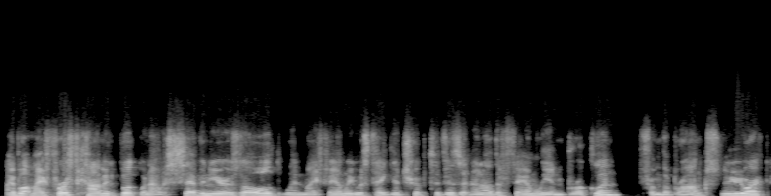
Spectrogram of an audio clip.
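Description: A man's voice: medium pitch, vocal fry, husky. An older man born in Israel, a comic store owner, telling stories from his past in a wry, reflective, casual interview. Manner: reflective, wry, unhurried storytelling. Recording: dull lo-fi remote audio.

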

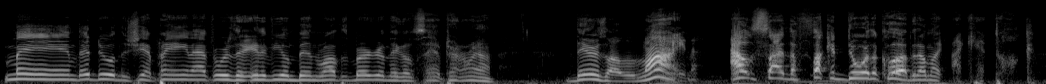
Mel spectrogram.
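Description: Man, high voice, comic storyteller, cusses freely, casual studio talk. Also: moderate pace, no room sound. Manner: swears a lot, tells stories with loud laughs. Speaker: comedian, host. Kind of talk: casual chat. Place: podcast studio.

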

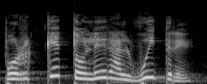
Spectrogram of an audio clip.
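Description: A woman's voice: high-pitched, big pitch swings, takes it slowly, a little mellow, faint music behind, exaggerated voice. A woman playing a polite, eager lady passer-by in an audio story, with a theatrical, obliging manner. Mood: curious. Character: polite, eager passing lady offering help.

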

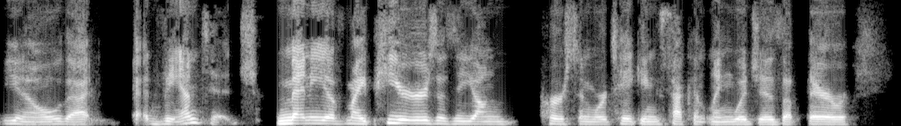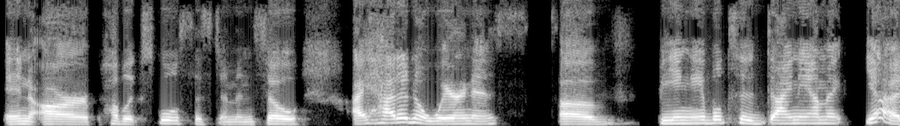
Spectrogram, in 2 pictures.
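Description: A woman's voice: deep voice, no echo. A middle-aged woman from upstate New York, answering interview questions thoughtfully and searching for words as she talks. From Buffalo, New York, United States. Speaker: podcast guest, outdoor play educator.

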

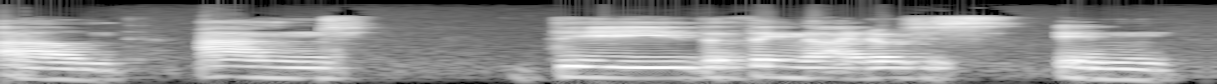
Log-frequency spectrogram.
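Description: Male guest expert, gravelly voice, dull echoey remote audio. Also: mid-range voice, level tone, slow, fairly bright tone. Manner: thoughtful, explanatory, with hesitations. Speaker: business psychologist, guest. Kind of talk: interview answers.

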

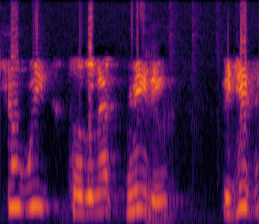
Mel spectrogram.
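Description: A man speaking as a township supervisor at a public meeting, measured and formal. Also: very high-pitched. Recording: dull lo-fi meeting recording.

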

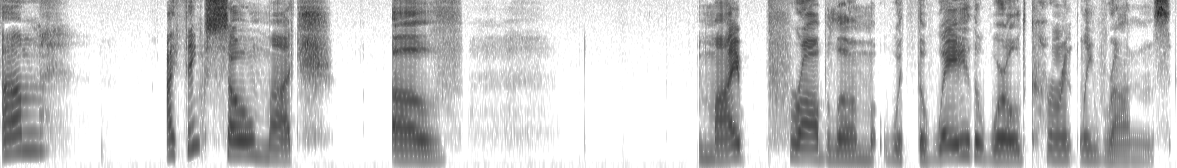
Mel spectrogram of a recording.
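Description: Casting: American woman, lowish voice, earnest interview guest, emphatic and thoughtful, dry close sound. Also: animated, extremely slow, long pauses, darkish tone, dry recording. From United States, New Jersey suburb. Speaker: interview guest, audio drama creator. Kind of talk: reflective conversational interview.

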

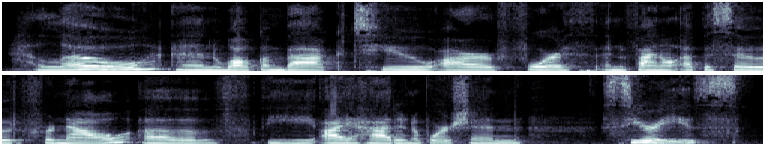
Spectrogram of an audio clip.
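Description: A woman hosting a podcast, speaking a little stuffed up from a cold, earnest and slow on her emphatic phrases. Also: fairly low pitch, fairly even intonation, a bit bright, faint music behind. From United States. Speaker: podcast host. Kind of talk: podcast intro monologue.

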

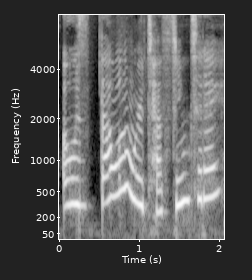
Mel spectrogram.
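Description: A woman's voice: extremely high pitch, normal speed, no echo, studio quality. An actress playing a chirpy female test volunteer in an audio drama, friendly and eager to please.

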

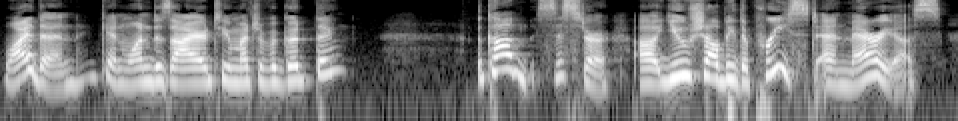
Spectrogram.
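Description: A woman's voice: fairly high pitch, animated, a little slow, bright, forceful tone. A woman playing a witty, commanding young heroine in a Shakespeare radio comedy, teasing and mock-stern. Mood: eager, teasing. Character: witty, commanding young woman, playfully testing her suitor.

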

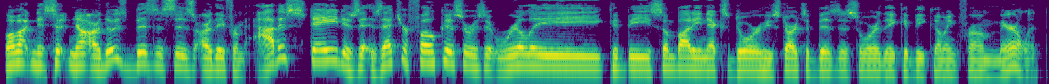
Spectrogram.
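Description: A man's voice: fairly high pitch, normal speed, hardly any pauses, a little mellow. An American man hosting a casual interview in a chatty, folksy way, rambling into asides. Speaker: interview host.

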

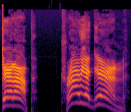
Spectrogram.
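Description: A man voicing a wise, stern adult eagle with a slow, commanding, challenging manner in a storybook. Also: sits high, big pitch swings, sharp tone, clean tone, no room sound, clean studio sound, voice pushed up, full character voice. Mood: stern urging.

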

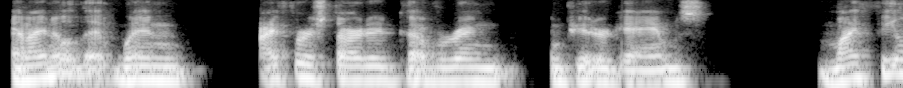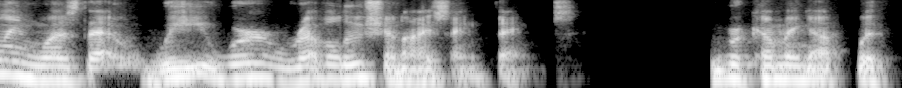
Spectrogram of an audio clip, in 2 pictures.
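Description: Mature male interviewee, raspy, creaky, reflective, spoken interview, slightly muffled lo-fi recording. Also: fairly high pitch. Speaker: interviewee, games journalist.

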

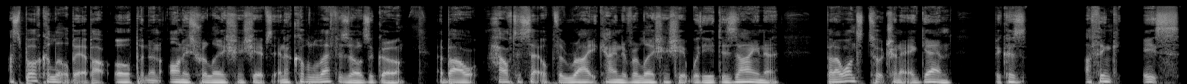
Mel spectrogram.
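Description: Slightly hoarse, low-voiced male podcast host. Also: dry recording, clean studio sound. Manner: chatty, explanatory, with frequent restarts. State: slightly hoarse, losing his voice. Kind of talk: solo advice podcast talk.

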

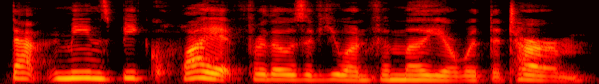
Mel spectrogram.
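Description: Lady doing a cranky old man ghost for a kids story, loud n screechy, bossy. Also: lowish voice, a little fast, natural voice. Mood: cranky, blustering. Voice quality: screechy, roaring. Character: bossy grumpy old male ghost, crotchety and blustering.

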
